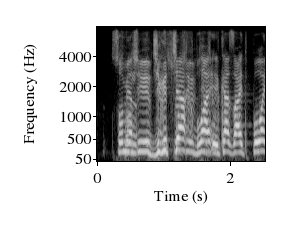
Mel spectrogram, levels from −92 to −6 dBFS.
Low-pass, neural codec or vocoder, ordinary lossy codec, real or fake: 7.2 kHz; none; Opus, 64 kbps; real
